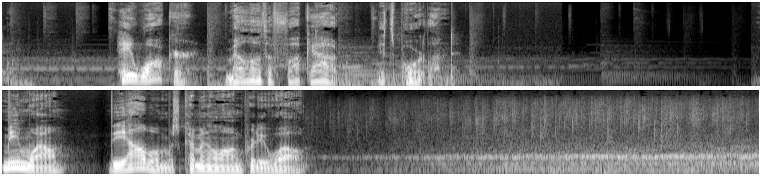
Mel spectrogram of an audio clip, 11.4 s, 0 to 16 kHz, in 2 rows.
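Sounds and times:
speech: 0.9s - 3.5s, 5.7s - 8.0s
steady rain pattering on a surface: 8.0s - 11.3s.

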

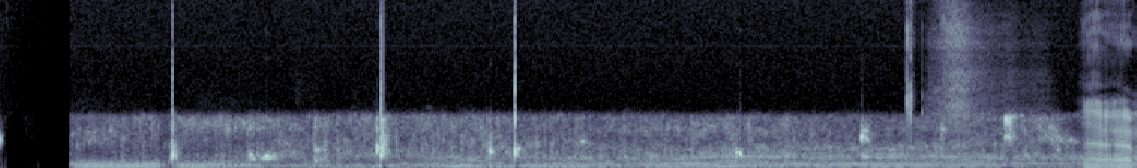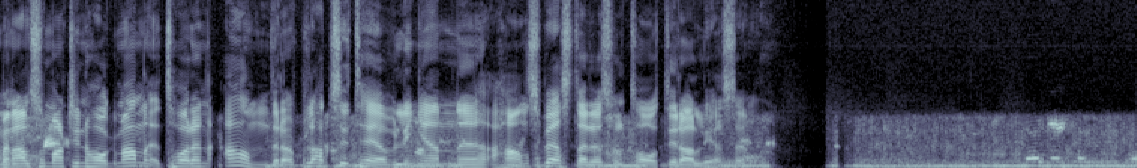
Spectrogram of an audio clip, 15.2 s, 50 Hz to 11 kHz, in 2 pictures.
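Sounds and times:
rally car engine roaring as it pulls away from start: 0.5s - 15.1s
sharp clicks and pops: 2.5s - 3.6s
speech: 7.2s - 13.3s, 14.5s - 15.1s.

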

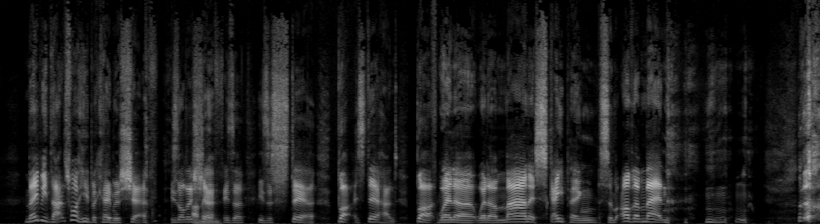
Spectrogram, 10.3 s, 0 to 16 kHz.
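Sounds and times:
speech: 0.3s - 10.2s
person coughing: 2.4s - 2.8s, 10.0s - 10.2s.

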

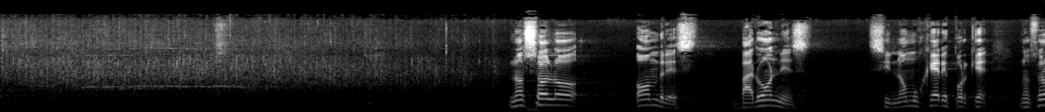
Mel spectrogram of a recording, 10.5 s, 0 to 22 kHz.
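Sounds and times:
large audience applauding: 0.0s - 5.1s
speech: 5.1s - 5.8s, 6.4s - 10.4s.

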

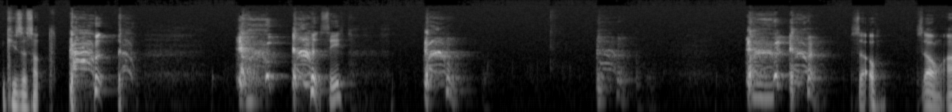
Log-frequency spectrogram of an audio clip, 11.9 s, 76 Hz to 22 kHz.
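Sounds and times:
speech: 0.1s - 1.4s, 3.9s - 4.5s, 5.3s - 5.8s, 10.7s - 11.8s
several harsh coughs: 0.9s - 1.8s, 3.0s - 4.1s, 5.3s - 5.9s, 7.4s - 8.0s, 9.3s - 10.4s.

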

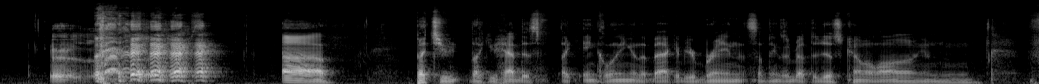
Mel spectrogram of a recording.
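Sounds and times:
person belching into the microphone: 0.4s - 1.2s
laughter: 1.0s - 2.2s
speech: 1.0s - 2.2s, 2.8s - 3.3s, 4.2s - 10.3s.

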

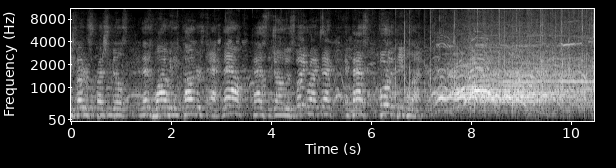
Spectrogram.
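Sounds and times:
speech: 0.1s - 8.3s
large crowd cheering and clapping at a Texas Democratic Party voting-rights rally: 6.2s - 10.4s
whoops and shouted voices at a voting-rights rally: 7.2s - 10.4s.

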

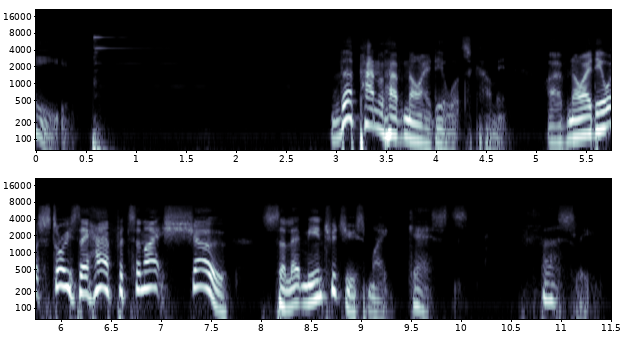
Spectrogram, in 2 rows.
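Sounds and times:
speech: 0.0s - 0.4s, 3.0s - 10.1s, 10.8s - 11.4s
single bright bell ding: 0.6s - 2.6s.

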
